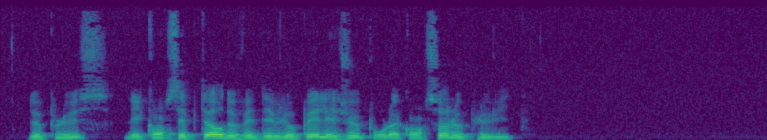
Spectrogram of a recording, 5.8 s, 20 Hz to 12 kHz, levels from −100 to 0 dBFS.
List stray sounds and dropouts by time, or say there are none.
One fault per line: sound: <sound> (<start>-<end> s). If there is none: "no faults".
no faults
